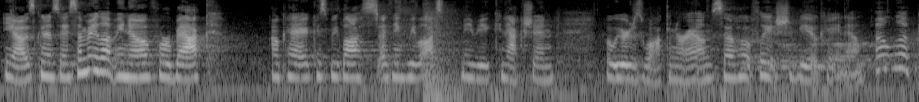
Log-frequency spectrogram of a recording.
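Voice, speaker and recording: An easygoing woman morning host, her voice sitting a little high for a woman. She chats casually and organizes her crew. A long echo trails her words, with steady room noise from the large newsroom behind her. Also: quick pace. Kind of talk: casual off-air chat. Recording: reverberant newsroom with background noise.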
